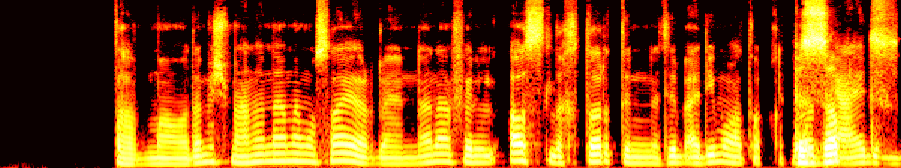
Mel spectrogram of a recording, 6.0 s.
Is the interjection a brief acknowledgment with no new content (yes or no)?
yes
